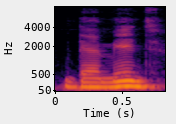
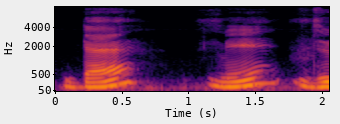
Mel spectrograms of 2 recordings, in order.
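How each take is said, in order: First: Said in the usual way. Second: डैमेज stretched very slowly with a falling end; teacher sounding out डैमेज slowly; drawn-out demo. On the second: Shown as a demonstration. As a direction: draw out डैमेज, holding the ऐ. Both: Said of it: "ए वाली sound आ रही थी".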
